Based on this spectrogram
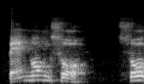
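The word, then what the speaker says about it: Pangong Tso: लद्दाख में भी जो पगोंग सो का मतलब होता है टी एस ओ इसका स्पेलिंग होता है पगोंग शो का मतलब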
